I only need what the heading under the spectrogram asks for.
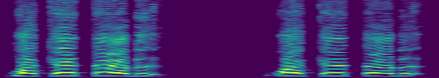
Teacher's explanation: এই যে বা সাকিন অবস্থায় আসছে, ধাক্কা দিয়ে পড়বেন। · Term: কলকলার অক্ষর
